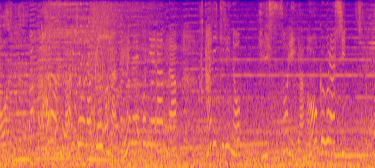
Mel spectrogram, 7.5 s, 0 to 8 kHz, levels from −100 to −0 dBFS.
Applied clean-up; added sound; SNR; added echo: none; Bus; -1 dB; none.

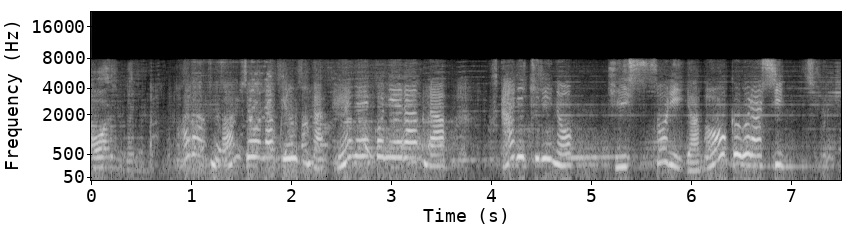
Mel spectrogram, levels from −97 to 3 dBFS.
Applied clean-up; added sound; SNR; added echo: neural separator model SepFormer DNS4.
